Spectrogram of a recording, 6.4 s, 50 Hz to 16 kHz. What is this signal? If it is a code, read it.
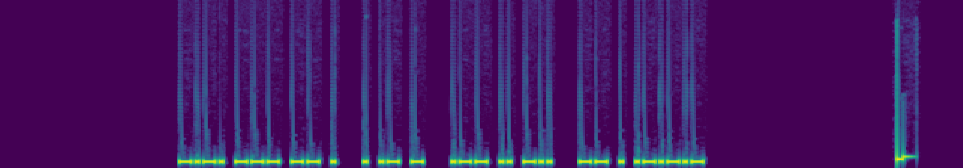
Morse code, heard as a keyed tone, about 44 wpm, 700 Hz. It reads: COME EAT WID ME.
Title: Sentences from Top 300 Words and Abbreviations 45wpm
